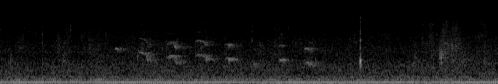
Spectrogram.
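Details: Soft, brief whimpers from poodle puppies filmed in 2012, coming in a loose cluster of short high squeaks, partly buried under a loud, steady low hum.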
